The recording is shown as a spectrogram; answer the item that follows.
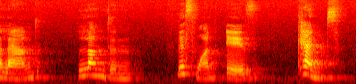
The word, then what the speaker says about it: Kent: This one is Kent, like Clark Kent, Kent.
